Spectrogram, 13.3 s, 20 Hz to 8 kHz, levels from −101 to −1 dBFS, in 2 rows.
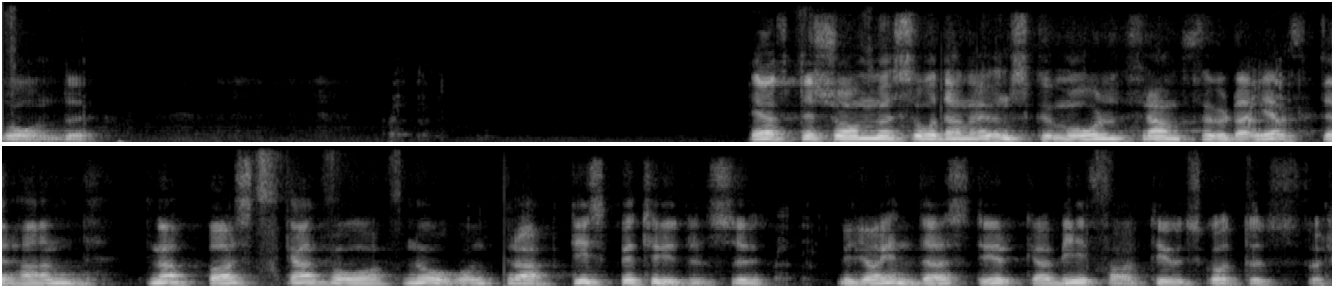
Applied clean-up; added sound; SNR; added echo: neural mask model DeepFilterNet 3.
